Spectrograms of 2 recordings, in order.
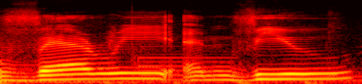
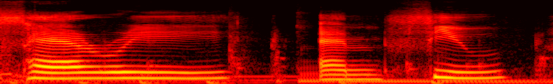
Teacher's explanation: V is voiced, and F is voiceless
